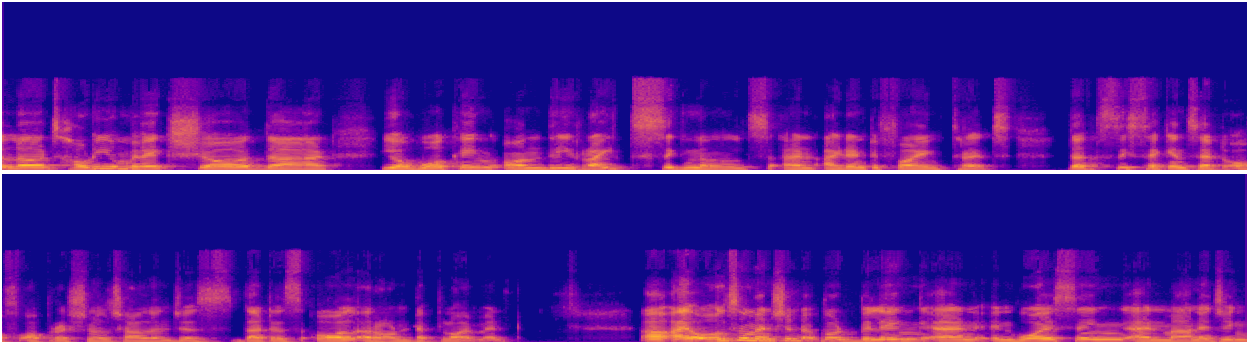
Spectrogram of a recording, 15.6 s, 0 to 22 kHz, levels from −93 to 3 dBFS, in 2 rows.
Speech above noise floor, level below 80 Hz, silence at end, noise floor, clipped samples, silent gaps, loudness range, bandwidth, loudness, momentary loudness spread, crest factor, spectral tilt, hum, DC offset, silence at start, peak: 33 dB; -70 dBFS; 0 s; -57 dBFS; under 0.1%; none; 5 LU; 12.5 kHz; -24 LUFS; 10 LU; 18 dB; -4.5 dB/octave; none; under 0.1%; 0 s; -6 dBFS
